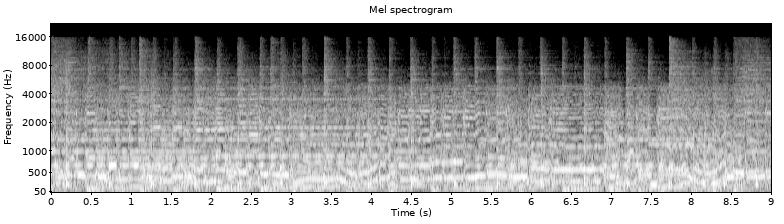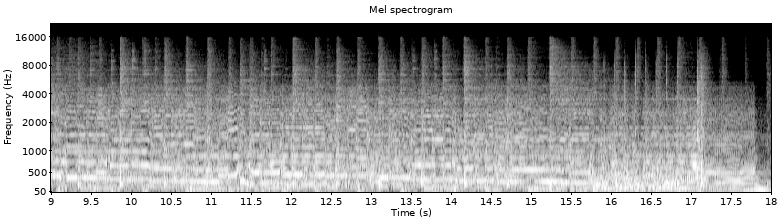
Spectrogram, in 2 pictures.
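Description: Live jam-rock band playing: an electric guitar lead with bending notes over bass, drums and keyboards. A heavy final hit lands near the end and the band drops away.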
